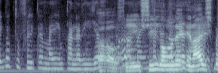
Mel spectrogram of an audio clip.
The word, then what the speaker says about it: empanadillas: Empanadillas.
